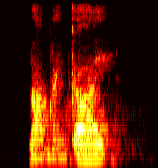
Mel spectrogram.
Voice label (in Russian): Голоса, Гонконгский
